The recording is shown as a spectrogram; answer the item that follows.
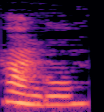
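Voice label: "h2emghu", Proto-Indo-European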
